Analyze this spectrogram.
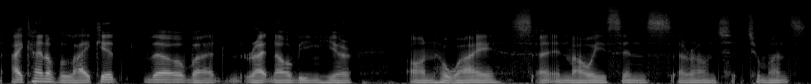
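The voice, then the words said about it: German accent in English. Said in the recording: “my accent that I have, my German accent.”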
